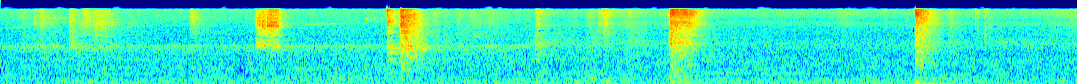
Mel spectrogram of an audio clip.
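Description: Stainless steel pan lid knocking and clinking four times as it is handled and lifted off a covered appam pan, the loudest knock about seven seconds in, over a steady low hum.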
